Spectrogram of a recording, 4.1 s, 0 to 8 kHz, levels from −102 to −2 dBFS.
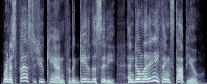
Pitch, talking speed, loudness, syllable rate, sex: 215 Hz, 260 wpm, -19 LUFS, 5.5 syllables/s, male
